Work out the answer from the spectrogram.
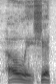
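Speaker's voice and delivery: ordinary talk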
